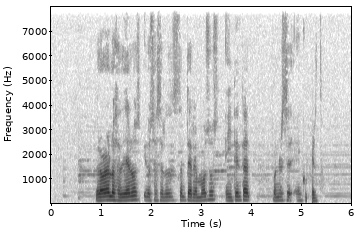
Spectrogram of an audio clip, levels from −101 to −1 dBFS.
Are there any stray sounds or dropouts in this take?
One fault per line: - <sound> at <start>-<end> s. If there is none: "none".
- dropout at 5.1-5.2 s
